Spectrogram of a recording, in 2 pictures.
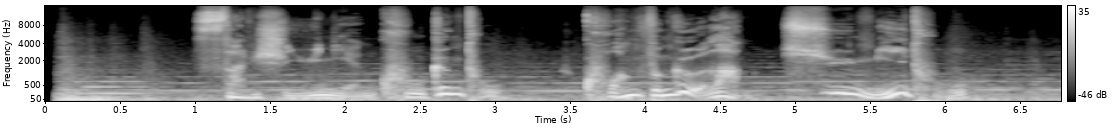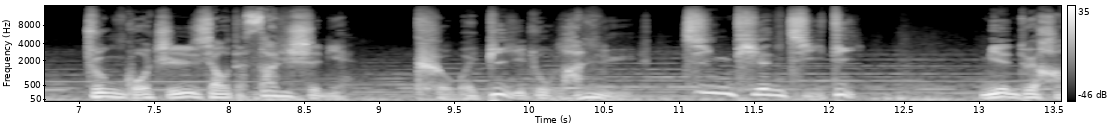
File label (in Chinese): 男 大气紧张专题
